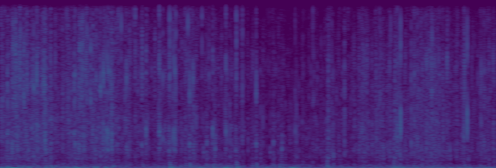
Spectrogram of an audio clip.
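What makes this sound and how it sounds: A long folded strip of clear, light, air-filled plastic bubble wrap is held in both hands in front of a microphone and crinkled and squeezed with the fingertips. The result is a quiet, steady, dense crinkling with bright, crisp crackles and a soft low rumble underneath, continuing for the whole clip.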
